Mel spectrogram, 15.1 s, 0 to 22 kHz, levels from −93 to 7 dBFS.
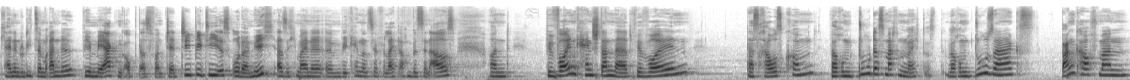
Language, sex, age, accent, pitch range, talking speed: German, female, 10-29, German, 205-270 Hz, 170 wpm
